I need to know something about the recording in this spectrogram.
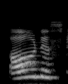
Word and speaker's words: honest: have to use and while this h will sound like a vowel such as an owner will not say honor that time it will be wrong pronunciation it will be what an honor an hour an honest man so whenever you release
